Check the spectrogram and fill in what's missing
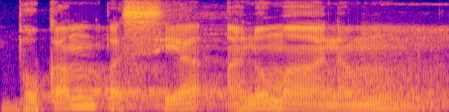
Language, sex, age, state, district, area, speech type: Sanskrit, male, 18-30, Rajasthan, Jaipur, urban, read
